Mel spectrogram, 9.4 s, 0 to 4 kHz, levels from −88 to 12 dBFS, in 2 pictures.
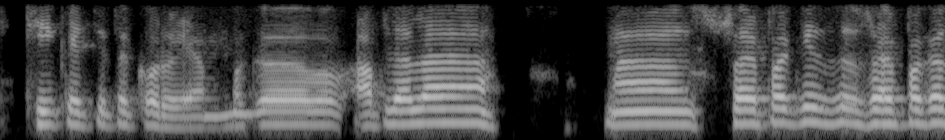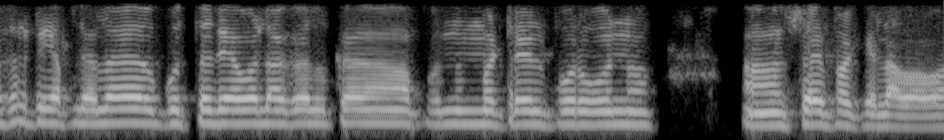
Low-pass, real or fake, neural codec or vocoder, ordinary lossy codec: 3.6 kHz; real; none; none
